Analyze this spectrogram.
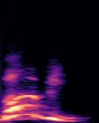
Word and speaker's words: Barbie: Oh, because in India we'll say it Barbie, Barbie. That is not Barbie, Barbie, Barbie. Okay, R is silent, Barbie.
